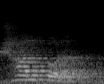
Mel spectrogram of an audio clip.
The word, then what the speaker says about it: সান্ত্বনা: আসে নাই, অর্থাৎ ব এর উচ্চারণ এখানে হয়নি, অনুচ্চারিত। সান্ত্বনা। এভাবে উজ্জ্বল শব্দের জয় যোগ জ যোগ ব ফলা, তাহলে এই ব ফলার উচ্চারণ এখানে হবে না। কারণ কেন? সূত্র বলছে যে যুক্ত ব্যঞ্জনের সঙ্গে, এখানে ব্যঞ্জন বর্গীয়জের সাথে ব ফলা এসেছে, সুতরাং এর উচ্চারণ আমাদের করতে হবে না।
